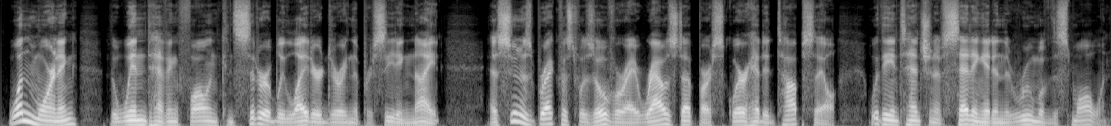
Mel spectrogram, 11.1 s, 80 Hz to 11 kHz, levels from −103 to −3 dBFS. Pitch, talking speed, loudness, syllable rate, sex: 105 Hz, 205 wpm, -21 LUFS, 6.1 syllables/s, male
